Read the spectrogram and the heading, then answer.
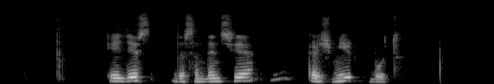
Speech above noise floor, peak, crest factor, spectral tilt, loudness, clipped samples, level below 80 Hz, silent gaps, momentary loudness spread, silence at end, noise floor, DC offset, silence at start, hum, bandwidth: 50 dB; -10 dBFS; 18 dB; -6 dB/octave; -26 LUFS; under 0.1%; -78 dBFS; none; 21 LU; 0.95 s; -75 dBFS; under 0.1%; 1.1 s; none; 11.5 kHz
